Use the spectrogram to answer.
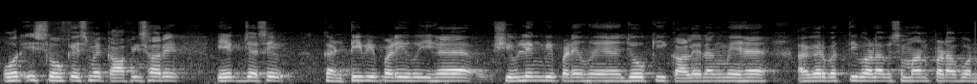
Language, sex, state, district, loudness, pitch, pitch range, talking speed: Hindi, male, Punjab, Fazilka, -13 LUFS, 170 Hz, 165-180 Hz, 185 wpm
